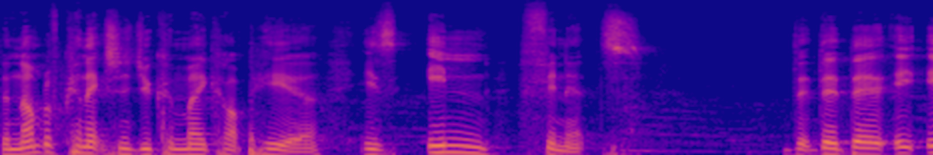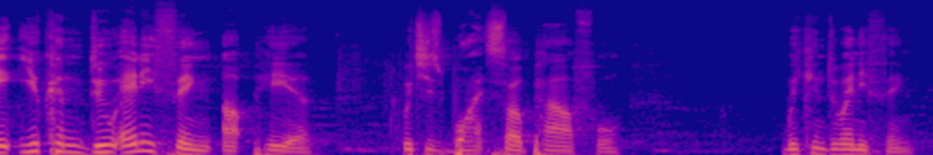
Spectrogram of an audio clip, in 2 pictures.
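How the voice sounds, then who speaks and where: A man, a life coach giving an animated motivational talk to a live audience and putting questions to it. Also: mid-range voice, normal speed. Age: 50s. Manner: animated, quotes people in put-on voices, asks the crowd questions.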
